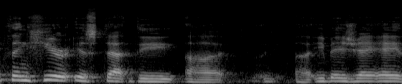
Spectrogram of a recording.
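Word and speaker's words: IBGE: here is that the eBay GAA that's how you pronounce it in Portuguese has been collecting and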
